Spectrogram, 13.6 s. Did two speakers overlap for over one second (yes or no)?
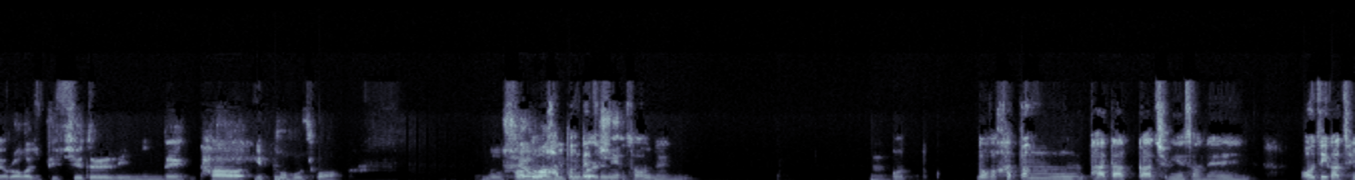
yes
